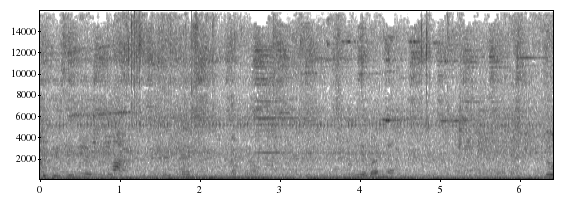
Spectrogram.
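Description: Faint, brief voices over a loud, steady low rumble of background noise.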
